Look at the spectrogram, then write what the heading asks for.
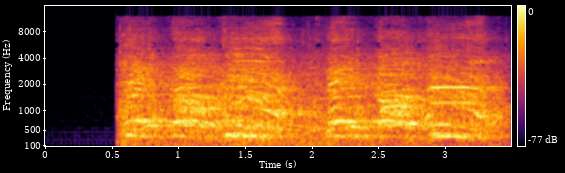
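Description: A large crowd of protesters with raised fists shouts and chants together in the streets of The Hague, facing police using water cannons, angry at a government decision to impose a partial lockdown; loud, with raised voices surging in waves over a dense roar.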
